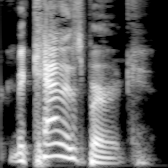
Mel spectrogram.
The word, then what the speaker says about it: Mechanicsburg: In 1983, they are from, let me see if I can pronounce this, Mecklenburg, Pennsylvania. – Pennsylvania. – Mechanicsburg.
